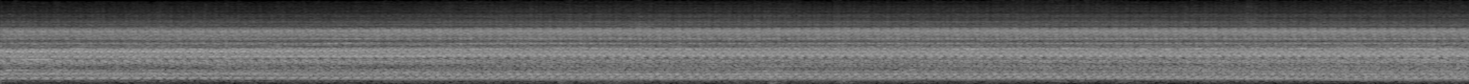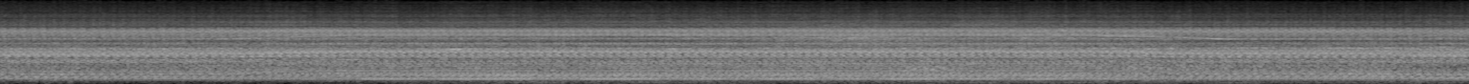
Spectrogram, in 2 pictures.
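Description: Radio-controlled scale truck running: a steady engine-like drone made of several pitches at once. It steps up in pitch a little past halfway and settles back down a few seconds before the end.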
